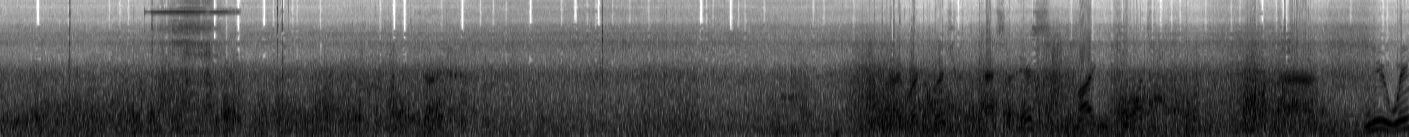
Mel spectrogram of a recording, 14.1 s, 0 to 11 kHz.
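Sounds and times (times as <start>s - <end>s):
gusty wind buffeting microphone: 0.0s - 14.0s
surf on beach: 0.0s - 14.0s.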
